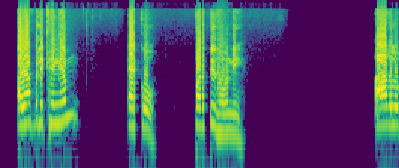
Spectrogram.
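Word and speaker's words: echo: इसे आप इको एकको जो भी कहना चाहो आपकी मर्जी है। सही प्रोनाउंसिएशन एकको है। इको कह लो कुछ नहीं फर्क पड़ेगा।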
